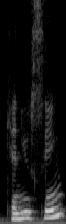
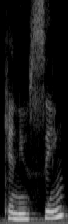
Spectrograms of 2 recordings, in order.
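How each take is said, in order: Both takes have the same delivery.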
